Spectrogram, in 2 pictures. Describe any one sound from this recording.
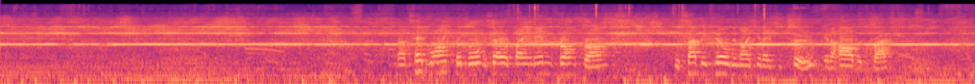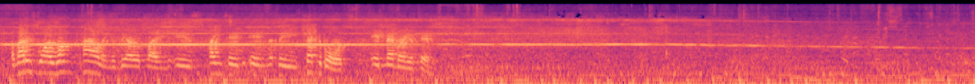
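A propeller plane's engine drones steadily overhead, dropping in pitch as it passes.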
